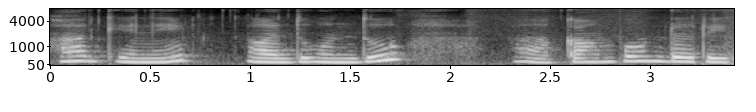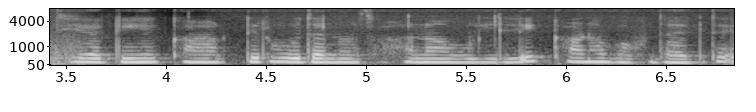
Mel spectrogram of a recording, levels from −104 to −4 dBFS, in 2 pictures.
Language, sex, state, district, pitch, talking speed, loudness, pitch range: Kannada, female, Karnataka, Mysore, 205 Hz, 95 wpm, -26 LUFS, 195-225 Hz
